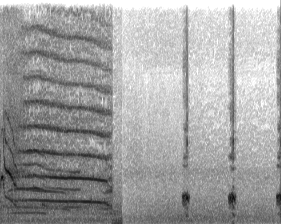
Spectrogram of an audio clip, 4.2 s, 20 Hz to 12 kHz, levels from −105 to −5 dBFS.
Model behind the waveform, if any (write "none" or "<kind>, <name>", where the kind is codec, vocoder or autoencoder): none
